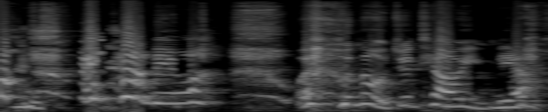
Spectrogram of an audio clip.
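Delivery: high laughing words, almost teary; can barely get the words out for laughing; laughing hard. Real, not acted. Still fixated on clams, she laughs it out to her friend. Cracking up at her own story.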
